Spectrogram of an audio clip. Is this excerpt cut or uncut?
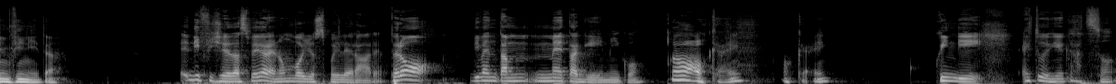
uncut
